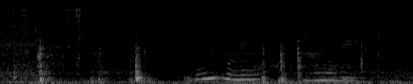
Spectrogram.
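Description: Vegetables thump into a plastic bucket.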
